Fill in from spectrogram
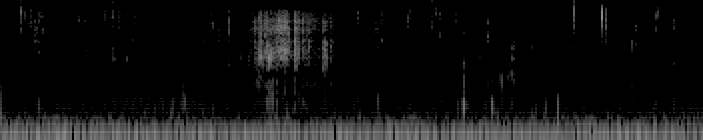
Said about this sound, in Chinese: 我不就吃了个草莓吗？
